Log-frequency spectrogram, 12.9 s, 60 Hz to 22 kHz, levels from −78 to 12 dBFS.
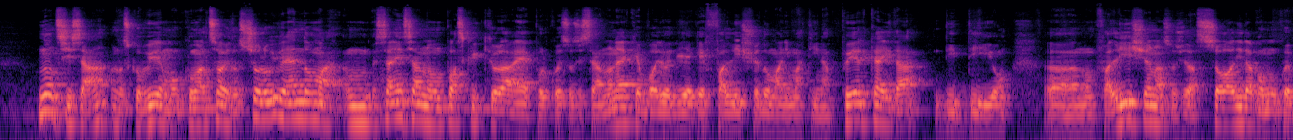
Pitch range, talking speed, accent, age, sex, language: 95-130 Hz, 195 wpm, native, 30-49, male, Italian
